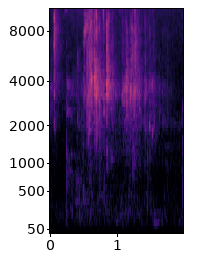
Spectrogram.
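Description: Chewing and crunching a bite of a Reese's Outrageous candy bar, crumbly with Reese's Pieces: a run of small, quiet crunches that thin out near the end.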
